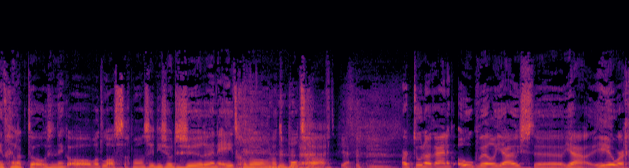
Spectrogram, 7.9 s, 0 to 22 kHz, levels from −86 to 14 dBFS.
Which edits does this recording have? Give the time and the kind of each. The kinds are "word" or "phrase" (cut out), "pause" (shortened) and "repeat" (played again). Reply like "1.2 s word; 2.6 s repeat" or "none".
3.4 s word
